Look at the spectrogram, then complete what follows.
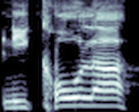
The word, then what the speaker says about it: Nikola: How do you pronounce his name? Nicola.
